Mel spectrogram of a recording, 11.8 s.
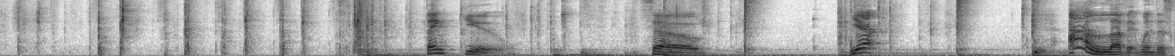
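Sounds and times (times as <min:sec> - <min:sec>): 
playing cards shuffled and drawn: 0:00.0 - 0:03.7
speech: 0:04.2 - 0:05.6, 0:06.5 - 0:07.2, 0:08.5 - 0:08.9, 0:10.7 - 0:11.7.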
